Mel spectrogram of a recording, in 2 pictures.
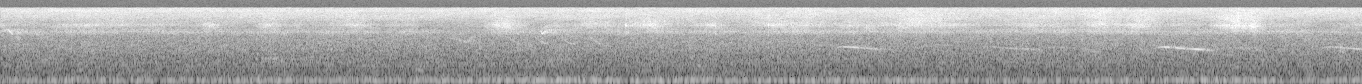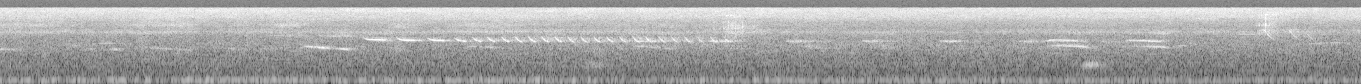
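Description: Near silence with faint birdsong: a run of short chirps, then a brief fast trill about nine seconds in, over a low steady background hum.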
